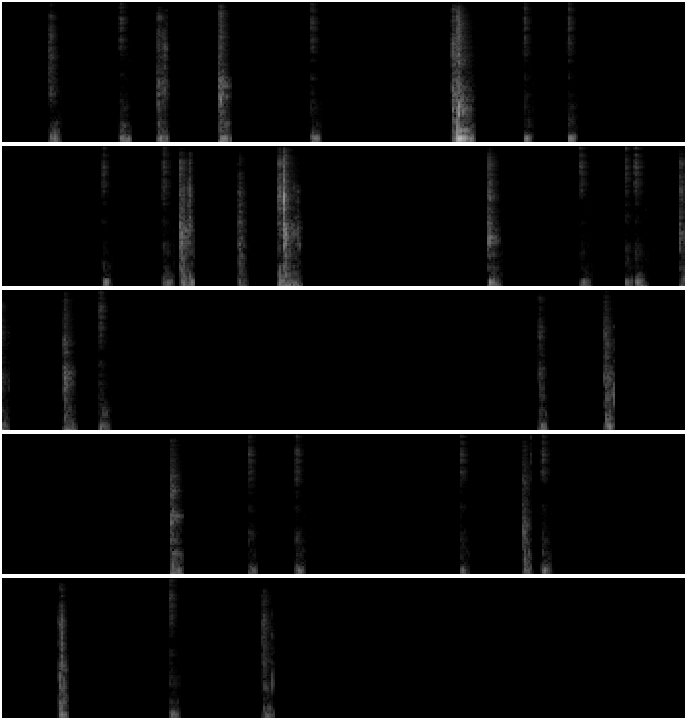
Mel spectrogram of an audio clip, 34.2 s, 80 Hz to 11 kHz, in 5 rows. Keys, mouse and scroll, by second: 1.0 alt+shift+click, 2.9 alt+shift+click, 4.3 2, 5.1 click, 5.5 alt+click, 6.2 click, 8.2 alt+click, 8.6 shift+click, 8.7 shift+middle click, 9.9 middle click, 10.4 shift+middle click, 10.8 scroll up 1, 12.4 click, 13.0 alt+click, 14.1 click, 14.5 click, 15.0 alt+middle click, 15.9 scroll down 1, 16.1 middle click, 16.7 shift+middle click, 17.3 middle click, 17.3 middle click, 18.0 shift+middle click, 18.7 scroll up 1, 19.2 shift+middle click, 22.0 middle click, 22.0 3, 22.8 click, 24.9 shift+click, 25.7 click, 27.2 shift+click, 28.8 click, 29.3 middle click, 29.7 scroll down 1, 29.9 shift+middle click, 31.1 middle click, 31.1 middle click, 31.9 shift+middle click, 32.4-33.2 scroll up 1, 33.2 click.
